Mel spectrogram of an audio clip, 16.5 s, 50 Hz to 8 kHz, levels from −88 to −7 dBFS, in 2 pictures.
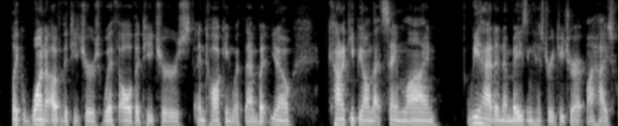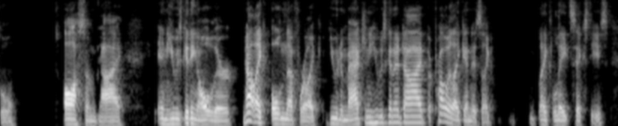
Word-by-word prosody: like, 110 -1 +1
one 110 +5 +4
of 105 -3 +3
the 100 - -2
teachers 95 0 -6
with 100 -1 -1
all 100 0 +4
the 95 - -1
teachers 90 -3 -6
and 100 -1 -4
talking 100 -2 -1
with 90 0 -7
them. 90 -1 -1
But, - - -1
you 110 - -2
know, 95 -1 -1 0.5
kinda 115 0 +2
keeping 115 -2 -2
on 100 -1 +1
that 90 - -2
same 100 -3 -2
line, 95 -1 +1 0.4
we 135 +4 +1
had 110 -5 +2
an 100 -1 0
amazing 100 0 0
History 95 -1 -7
teacher 95 - -4
at - - -7
my 90 0 -3
high 85 -2 -3
school, 85 -1 -9 0.6
awesome 115 -4 +6
guy, 90 0 +1 0.5
and 120 -2 0
he 115 - 0
was 115 -1 -1
getting 125 -4 +3
older 95 -2 +2
not, 190 +1 +7
like, 145 -2 +4
old 120 0 +4
enough 110 -2 0
where, 95 -1 +1
like, 90 0 -2
you 125 -1 -2
would 120 - -1
imagine 115 +6 +1
he 135 +1 -1
was 145 -1 -5
gonna 150 0 -2
die, 145 0 +2
but 145 - -11
probably, 175 -3 +1
like, 100 - 0
in 95 -1 -3
his, 85 - -7
like, - - -8 0.6
like, 100 -2 -4
late 100 -1 -2
60s - - -8
100 Hz, 220 wpm, -24 LUFS, 95-115 Hz, 0.6 s, not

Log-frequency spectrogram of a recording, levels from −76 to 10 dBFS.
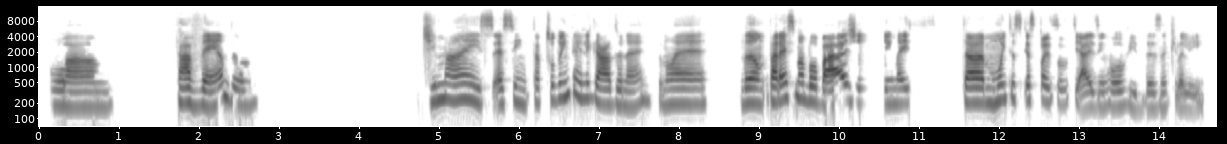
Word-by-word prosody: Uau. 170 -2 -2 0.9
Tá 205 -1 +5
vendo! 185 +1 -1 2.1
Demais. 230 -1 -2
É, - - +1
assim, 195 0 -5
tá 200 +2 -8
tudo 225 +4 -5
interligado, 250 - 0
né. 180 +6 -7
Não 190 +1 -6
é 195 0 -2 0.4
não 195 0 +3
parece 225 +7 +5
uma 245 -2 0
bobagem, 205 0 +4 0.3
mas 195 0 -1 0.6
tá 205 -1 +7
muitas 235 +4 -5
questões 220 -1 -3
sociais 170 -3 -4
envolvidas 170 -2 -10
naquilo 160 - -13
ali. 80 -1 -14
195 Hz, 100 wpm, -22 LUFS, 180-220 Hz, 2.1 s, tá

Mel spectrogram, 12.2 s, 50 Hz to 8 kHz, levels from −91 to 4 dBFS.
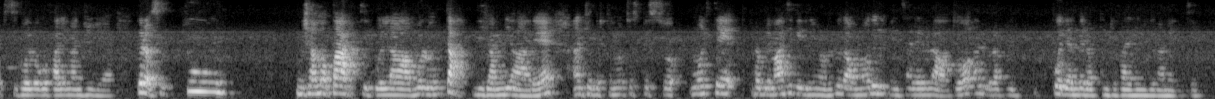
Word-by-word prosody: psicologo 180 -1 -2
fa 175 - 0
le - - -3
magie, 170 -2 -6 0.2
però 265 - +8
se 215 -3 -4
tu, 285 -3 +5 0.7
diciamo 215 0 +2
parti 220 -3 +7
quella 185 -1 +2
volontà 195 0 +3
di 185 -1 -7
cambiare 180 +3 0 0.2
anche 195 +1 -5
perché 185 0 -9
molto 190 +1 -10
spesso 200 -2 -11
molte 215 +2 -4
problematiche 200 +1 -2
di 185 -1 -6
neuro 175 -1 -5
tu 225 - -7
da 195 - 0
un 185 0 -3
modo 200 +4 -2
di 215 - -3
pensare 180 -2 -9
errato, 180 +3 -3
allora 220 -5 -7
pu 180 0 -13
p - - -12 0.3
puoi 215 -1 0
davvero 185 -2 0
appunto 175 0 -8
fare 170 0 -3
dei 170 - -1
miglioramenti. 160 -1 -6
185 Hz, 185 wpm, -21 LUFS, 175-210 Hz, 0.7 s, però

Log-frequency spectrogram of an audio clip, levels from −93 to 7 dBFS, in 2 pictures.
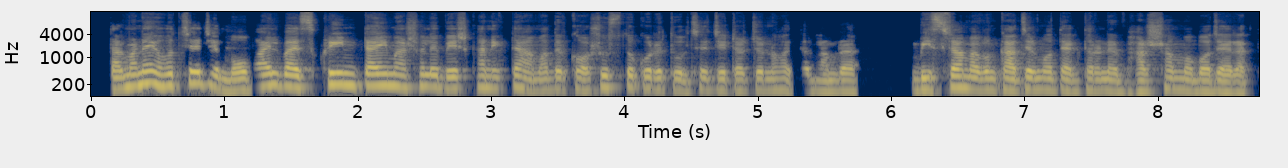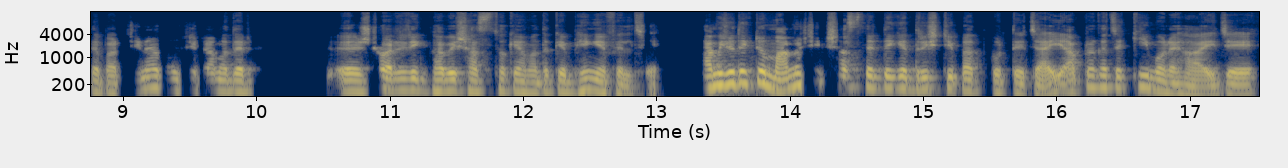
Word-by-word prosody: তার 155 0 +2
মানে 210 +4 +5
হচ্ছে 195 +3 +2
যে 175 - +1
মোবাইল 180 +7 +3
বা, - - +7 0.2
স্ক্রিন 205 +2 +5
টাইম 190 0 +6
আসলে 180 +1 -1
বেশ 160 - +3
খানিকটা 165 0 -2
আমাদেরকে 145 +2 -4
অসুস্থ 170 +4 -3
করে 155 -2 +1
তুলছে, 140 +1 -3
যেটার 135 -1 -3
জন্য 145 -1 -1
হয়তোবা 130 -2 -7
আমরা 135 0 -1 0.5
বিশ্রাম 150 +3 +3
এবং 145 0 0
কাজের 145 +1 +2
মধ্যে 145 -1 -2
এক 125 - -8
ধরনের 135 -2 -2
ভারসাম্য 135 +3 -3
বজায় 130 -2 +1
রাখতে 120 +2 -6
পারছি 115 +3 -6
না 160 - -1
এবং 145 - -12
সেটা - - -11
আমাদের 130 -2 0 0.8
এ - - +5 0.2
শারীরিকভাবে 135 -1 +1
স্বাস্থ্যকে 130 +1 -4
আমাদেরকে 120 +2 -3
ভেঙে 140 -3 +1
ফেলছে। 90 -5 -5 0.4
আমি 195 - +7
যদি 215 +1 +7
একটু 225 -1 +7
মানসিক 195 +8 0
স্বাস্থ্যের 170 -1 -2
দিকে 160 0 +2
দৃষ্টিপাত 155 -3 -1
করতে 120 -2 -3
চাই, - - +2
আপনার 175 - -4
কাছে 165 -2 -2
কি 180 - -3
মনে 115 -4 0
হয় 90 -1 0
যে, 105 -2 +3
145 Hz, 185 wpm, -22 LUFS, 130-170 Hz, 0.8 s, বা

